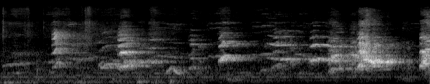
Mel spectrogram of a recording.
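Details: Two baby Yorkshire Terrier puppies, litter of a silkie-coated Yorkie named Vern, give high squeaky yips and whines in quick bursts, about one each second, some rising and falling in pitch.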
